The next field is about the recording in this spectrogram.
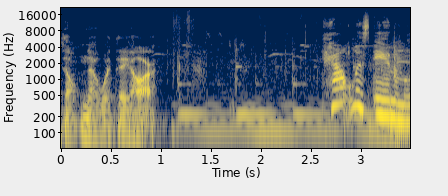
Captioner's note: birds chirping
